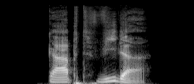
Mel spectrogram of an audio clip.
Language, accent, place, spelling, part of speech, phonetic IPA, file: German, Germany, Berlin, gabt wieder, verb, [ˌɡaːpt ˈviːdɐ], De-gabt wieder.ogg
- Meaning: second-person plural preterite of wiedergeben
